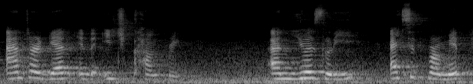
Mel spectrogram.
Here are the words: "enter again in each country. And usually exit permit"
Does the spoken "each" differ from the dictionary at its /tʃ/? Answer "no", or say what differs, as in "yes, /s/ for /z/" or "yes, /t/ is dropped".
no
